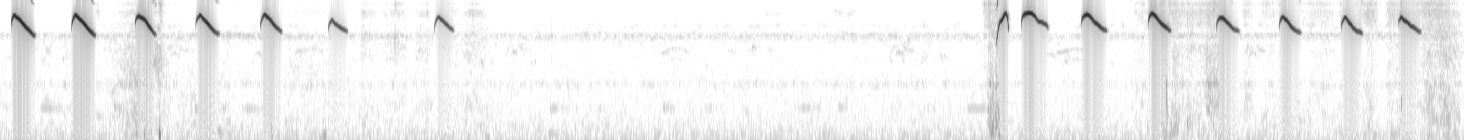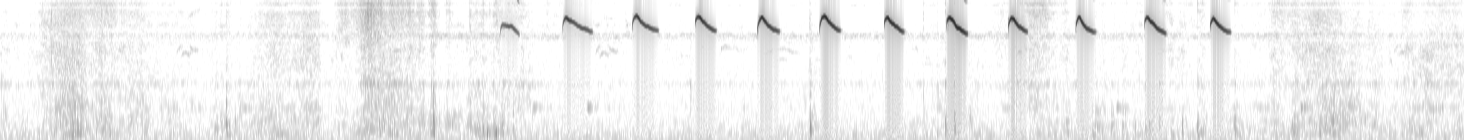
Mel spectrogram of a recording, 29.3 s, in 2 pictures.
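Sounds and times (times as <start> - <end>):
quail chick distress calls: 0.0 - 4.8, 9.8 - 14.6, 15.7 - 28.8
faint soft rustles: 3.0 - 5.0, 11.3 - 20.2, 24.9 - 29.2.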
